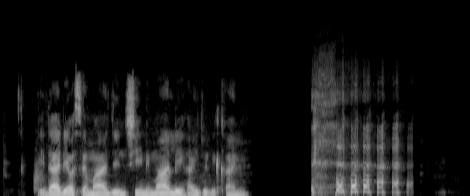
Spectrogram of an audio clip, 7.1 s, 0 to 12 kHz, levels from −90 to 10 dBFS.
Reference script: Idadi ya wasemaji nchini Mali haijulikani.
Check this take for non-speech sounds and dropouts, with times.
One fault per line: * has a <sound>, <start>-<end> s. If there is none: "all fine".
* has a laugh, 4.7-6.2 s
